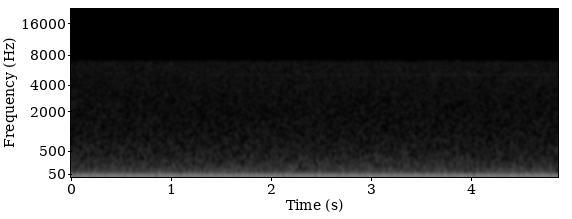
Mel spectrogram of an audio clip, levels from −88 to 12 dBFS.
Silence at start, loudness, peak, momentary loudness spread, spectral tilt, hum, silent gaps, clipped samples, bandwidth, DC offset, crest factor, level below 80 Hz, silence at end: 0 s; -59 LUFS; -36 dBFS; 1 LU; -3.5 dB/octave; none; none; under 0.1%; 7.2 kHz; 0.6%; 14 dB; -58 dBFS; 0 s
